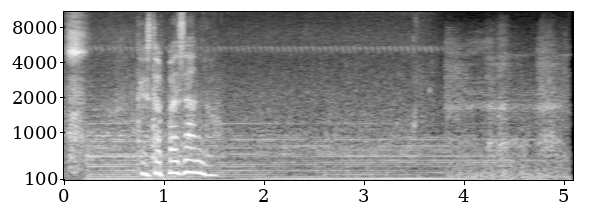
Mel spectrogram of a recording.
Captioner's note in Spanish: Sollozo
